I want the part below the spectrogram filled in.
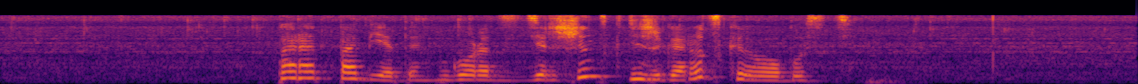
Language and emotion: Russian, positive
